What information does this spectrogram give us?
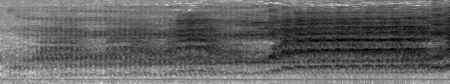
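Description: A laughing kookaburra starts with soft, rapid chuckles that swell into a loud, raucous cackle of quick repeated notes, about four per second, over a faint steady hum.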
